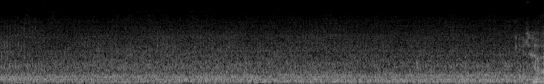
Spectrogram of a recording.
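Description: A helicopter flies in the Ghost Recon Wildlands video game, a steady, moderately faint rotor and engine drone that holds constant throughout with no talk.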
